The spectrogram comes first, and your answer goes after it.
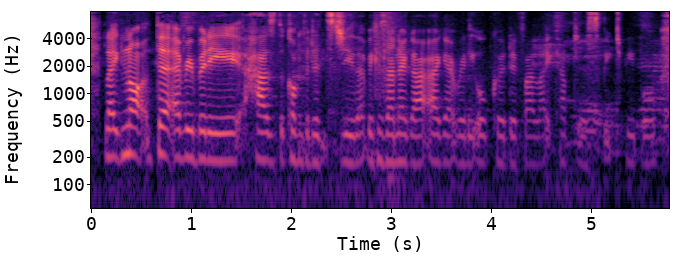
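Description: A woman talks at a very fast pace with hardly any pauses and fairly even intonation. Her pitch is fairly low, and noticeable background noise is present. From East Midlands, England. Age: 20s. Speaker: tattoo artist. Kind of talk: casual chat.

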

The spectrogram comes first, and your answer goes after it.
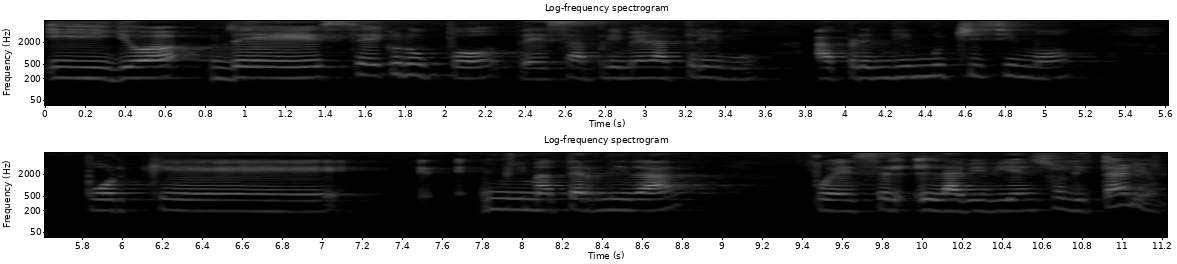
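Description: A woman's medium-pitched, monotone voice at a very slow pace, with long, frequent pauses and audible room echo. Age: 20s. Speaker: podcast host, educational psychologist. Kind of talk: casual monologue. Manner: halting.

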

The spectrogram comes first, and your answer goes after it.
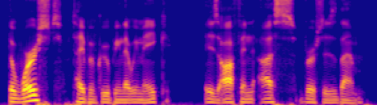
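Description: With an American accent, a man speaks in a very deep, low pitch on a very clean recording with a silent background. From Northern Colorado, US. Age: 20s. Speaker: podcast host. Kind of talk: scripted narration.

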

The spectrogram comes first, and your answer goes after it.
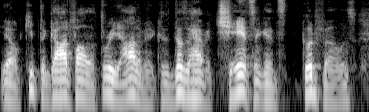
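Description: Against a quiet background, a man with an unremarkable speaking voice and medium pitch talks at a fairly quick pace. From Boston area, US Northeast. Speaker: podcast host. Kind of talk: solo movie-opinion podcast, casual and conversational; at 27:58 an angry, sweary rant. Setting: solo podcast recording. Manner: rambling, filler-heavy, casual.

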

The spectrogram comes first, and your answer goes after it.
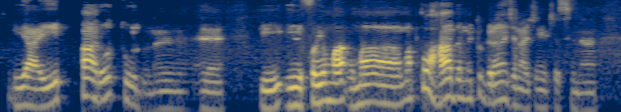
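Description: An ordinary speaking voice from a man, fairly high in pitch with ordinary pitch variation, at a moderate pace with big swings in loudness. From Rio de Janeiro, Brazil. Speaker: hostel co-founder. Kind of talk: casual live-stream conversation. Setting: Instagram live.

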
